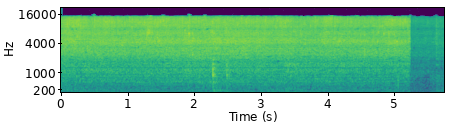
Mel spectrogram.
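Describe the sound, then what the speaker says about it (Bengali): Gram-flour (besan) batter fries in hot oil with a loud, dense, continuous close-up sizzle that holds steady before cutting off abruptly near the end, with no talking. "তেল গরম হয়ে গেছে, এবার বেসনটা ভেজে নিই।"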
